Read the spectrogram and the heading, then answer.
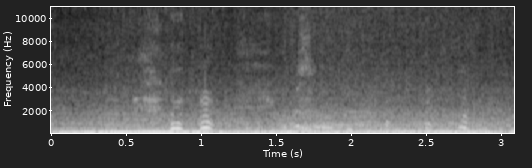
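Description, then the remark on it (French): The engine of a stuck car drones loudly as people push the car, its low hum holding steady with slight rises in pitch as it strains, while voices call out over it. “Oh, il faut reculer à fond là-bas, faut pas tourner là, sinon tu n'arriveras pas.”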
